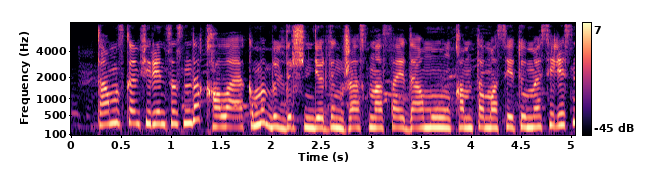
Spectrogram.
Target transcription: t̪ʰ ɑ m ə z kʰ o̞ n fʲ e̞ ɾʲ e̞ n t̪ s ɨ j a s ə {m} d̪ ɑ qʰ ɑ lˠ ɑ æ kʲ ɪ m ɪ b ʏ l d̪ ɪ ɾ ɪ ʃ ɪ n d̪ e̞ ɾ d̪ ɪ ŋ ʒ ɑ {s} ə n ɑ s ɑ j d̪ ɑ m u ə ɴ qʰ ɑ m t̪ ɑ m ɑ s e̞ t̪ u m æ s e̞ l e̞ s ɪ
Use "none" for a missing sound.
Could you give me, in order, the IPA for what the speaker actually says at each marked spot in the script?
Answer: n, s

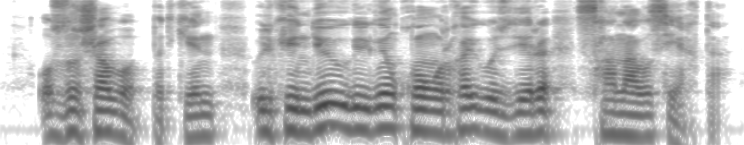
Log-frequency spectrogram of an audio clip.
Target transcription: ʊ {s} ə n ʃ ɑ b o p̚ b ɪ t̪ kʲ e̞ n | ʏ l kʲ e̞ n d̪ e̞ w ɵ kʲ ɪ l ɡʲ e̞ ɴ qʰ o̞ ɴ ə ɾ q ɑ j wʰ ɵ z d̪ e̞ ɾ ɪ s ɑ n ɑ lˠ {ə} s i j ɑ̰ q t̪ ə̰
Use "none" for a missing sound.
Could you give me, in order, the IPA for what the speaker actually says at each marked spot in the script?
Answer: z, ə

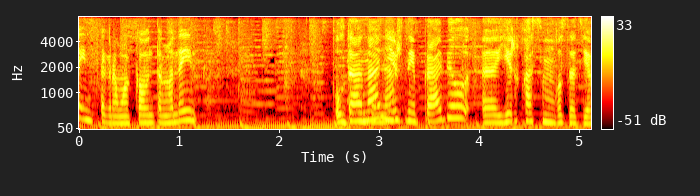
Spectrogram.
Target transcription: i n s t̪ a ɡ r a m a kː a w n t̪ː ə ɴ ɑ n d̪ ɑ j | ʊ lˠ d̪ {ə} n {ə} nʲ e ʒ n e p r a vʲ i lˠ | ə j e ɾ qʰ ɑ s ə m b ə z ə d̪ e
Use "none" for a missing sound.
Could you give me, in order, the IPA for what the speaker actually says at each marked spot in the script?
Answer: ɑ, ɑ

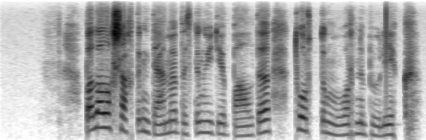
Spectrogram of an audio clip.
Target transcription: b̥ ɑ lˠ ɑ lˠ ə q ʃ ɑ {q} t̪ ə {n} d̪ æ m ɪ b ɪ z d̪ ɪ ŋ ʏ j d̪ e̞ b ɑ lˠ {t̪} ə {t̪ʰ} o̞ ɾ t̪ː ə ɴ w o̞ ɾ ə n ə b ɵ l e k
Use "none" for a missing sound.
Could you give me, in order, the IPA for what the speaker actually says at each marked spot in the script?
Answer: q, ɴ, d̪, t̪ʰ

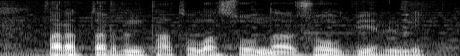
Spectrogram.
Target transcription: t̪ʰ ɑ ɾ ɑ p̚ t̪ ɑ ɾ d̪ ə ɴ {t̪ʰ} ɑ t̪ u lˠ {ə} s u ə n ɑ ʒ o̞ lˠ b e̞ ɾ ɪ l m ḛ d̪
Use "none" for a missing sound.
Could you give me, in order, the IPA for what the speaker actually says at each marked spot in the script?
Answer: t̪ʰ, ɑ

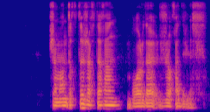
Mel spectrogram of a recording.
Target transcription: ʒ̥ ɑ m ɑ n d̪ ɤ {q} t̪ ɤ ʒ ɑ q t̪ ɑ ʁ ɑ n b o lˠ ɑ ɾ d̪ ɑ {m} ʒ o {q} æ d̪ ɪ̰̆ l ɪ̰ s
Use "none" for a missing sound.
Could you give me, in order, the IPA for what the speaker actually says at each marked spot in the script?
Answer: q, none, q

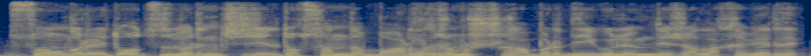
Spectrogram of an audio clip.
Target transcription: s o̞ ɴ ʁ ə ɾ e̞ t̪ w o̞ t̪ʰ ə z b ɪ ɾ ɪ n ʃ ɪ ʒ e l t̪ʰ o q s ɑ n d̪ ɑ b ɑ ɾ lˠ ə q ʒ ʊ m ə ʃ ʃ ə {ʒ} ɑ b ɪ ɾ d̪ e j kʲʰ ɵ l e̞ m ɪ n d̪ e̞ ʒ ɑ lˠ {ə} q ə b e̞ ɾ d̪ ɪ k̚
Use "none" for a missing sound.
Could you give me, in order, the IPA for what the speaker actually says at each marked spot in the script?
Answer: ʁ, ɑ

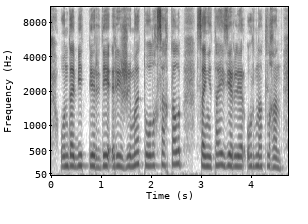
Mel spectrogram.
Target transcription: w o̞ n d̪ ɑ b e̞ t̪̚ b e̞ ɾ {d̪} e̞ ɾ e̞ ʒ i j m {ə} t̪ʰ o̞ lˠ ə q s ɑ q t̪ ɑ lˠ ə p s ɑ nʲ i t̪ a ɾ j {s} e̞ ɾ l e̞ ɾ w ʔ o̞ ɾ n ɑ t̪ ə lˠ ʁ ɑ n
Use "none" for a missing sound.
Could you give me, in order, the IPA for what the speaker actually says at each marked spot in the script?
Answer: d̪, ə, z

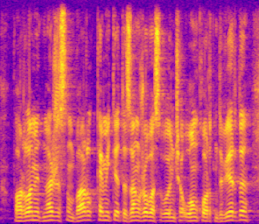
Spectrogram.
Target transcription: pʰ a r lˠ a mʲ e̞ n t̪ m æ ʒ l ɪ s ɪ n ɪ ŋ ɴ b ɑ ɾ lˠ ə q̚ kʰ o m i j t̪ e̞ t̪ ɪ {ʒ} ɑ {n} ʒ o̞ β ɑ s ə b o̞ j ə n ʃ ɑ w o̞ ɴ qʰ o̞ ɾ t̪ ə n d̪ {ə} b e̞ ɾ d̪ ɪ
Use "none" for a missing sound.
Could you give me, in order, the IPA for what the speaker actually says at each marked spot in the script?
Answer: z, ɴ, ə

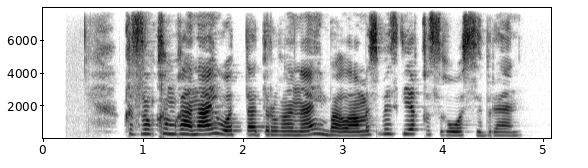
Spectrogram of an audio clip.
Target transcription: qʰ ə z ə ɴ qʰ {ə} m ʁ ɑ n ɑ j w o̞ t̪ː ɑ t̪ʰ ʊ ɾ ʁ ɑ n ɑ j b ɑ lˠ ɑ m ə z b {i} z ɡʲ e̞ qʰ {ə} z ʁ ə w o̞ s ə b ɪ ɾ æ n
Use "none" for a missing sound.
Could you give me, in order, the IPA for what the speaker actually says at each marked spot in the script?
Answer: ə, ɪ, ə

